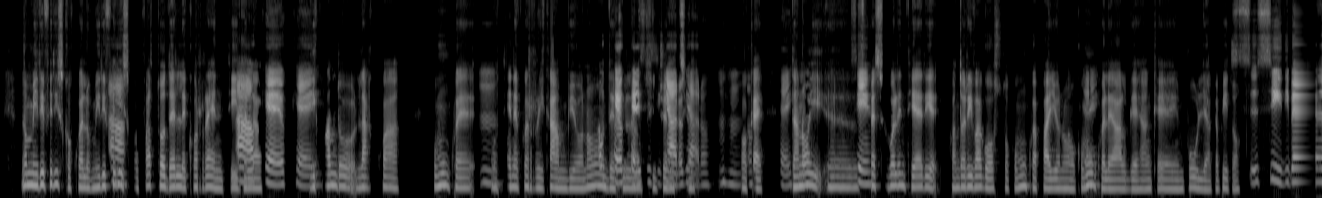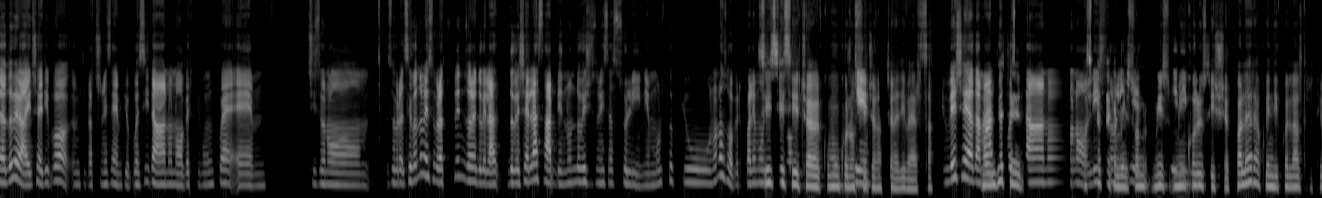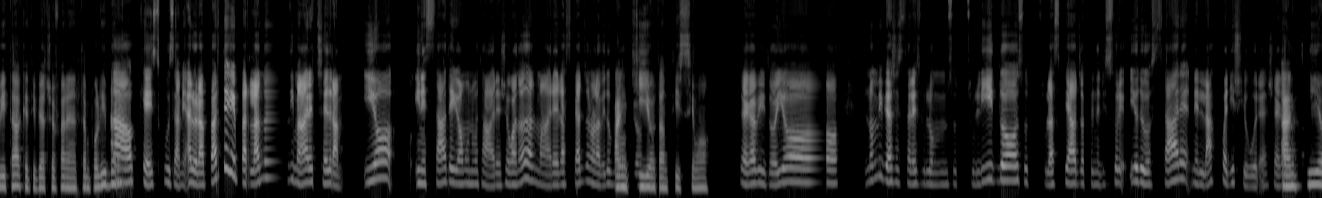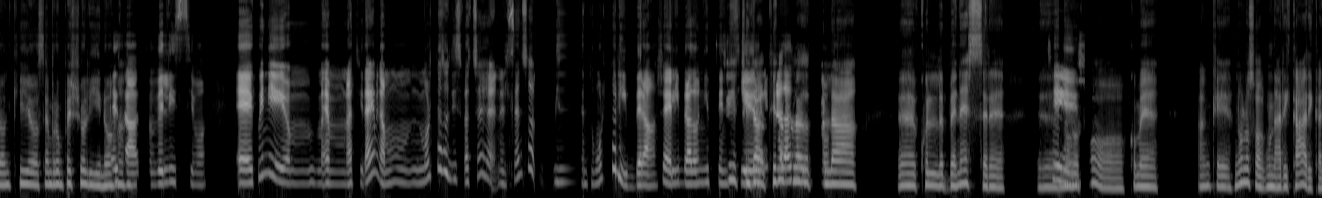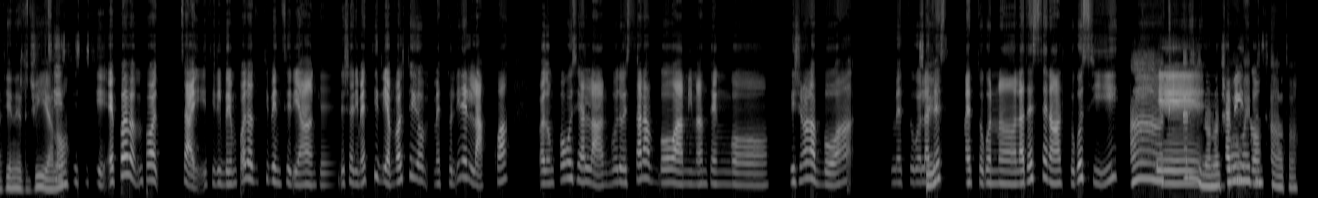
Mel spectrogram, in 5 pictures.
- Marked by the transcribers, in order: "volentieri" said as "volentierie"; distorted speech; "Cioè" said as "ceh"; other background noise; "proprio" said as "propio"; "cioè" said as "ceh"; drawn out: "io"; "cioè" said as "ceh"; giggle; "cioè" said as "ceh"; "cioè" said as "ceh"; static; unintelligible speech; "cioè" said as "ceh"
- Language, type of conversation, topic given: Italian, unstructured, Quale attività del tempo libero ti dà più soddisfazione?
